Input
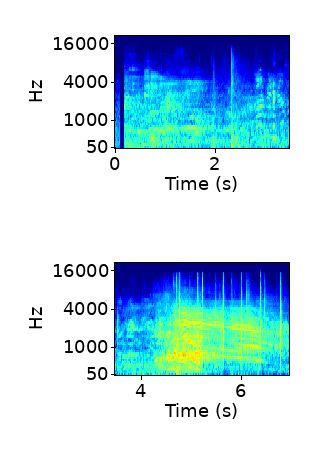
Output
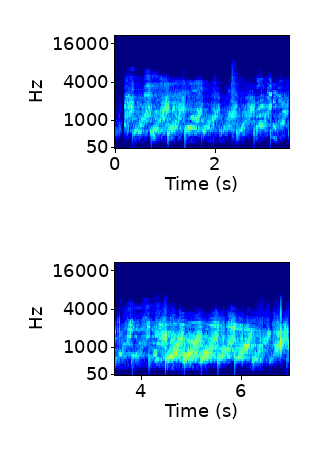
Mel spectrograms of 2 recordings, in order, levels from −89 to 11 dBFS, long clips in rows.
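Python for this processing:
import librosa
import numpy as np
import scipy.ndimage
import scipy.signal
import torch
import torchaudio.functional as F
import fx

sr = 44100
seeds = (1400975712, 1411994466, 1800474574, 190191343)

p1 = fx.median_filter(x, sr, points=41, at=(6.13, 6.61), fade=0.02)
p2 = fx.weighting(p1, sr, curve='ITU-R 468')
p3 = fx.env_lowpass_down(p2, sr, base_hz=890.0, full_db=-14.0)
p4 = fx.low_shelf(p3, sr, hz=190.0, db=-11.5)
p5 = fx.over_compress(p4, sr, threshold_db=-30.0, ratio=-1.0)
p6 = p4 + F.gain(torch.from_numpy(p5), 0.5).numpy()
p7 = fx.filter_lfo_bandpass(p6, sr, shape='saw_up', hz=2.9, low_hz=530.0, high_hz=1600.0, q=4.8)
p8 = fx.wow_flutter(p7, sr, seeds[0], rate_hz=2.1, depth_cents=22.0)
p9 = fx.chorus_voices(p8, sr, voices=2, hz=0.72, base_ms=27, depth_ms=3.4, mix_pct=45)
p10 = fx.echo_feedback(p9, sr, ms=129, feedback_pct=45, wet_db=-15.0)
y = F.gain(torch.from_numpy(p10), -2.5).numpy()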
